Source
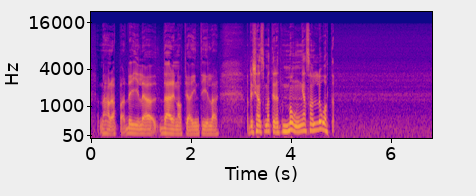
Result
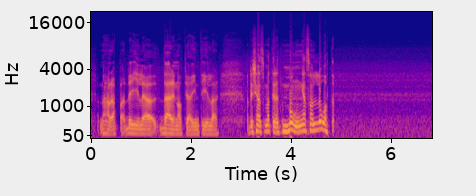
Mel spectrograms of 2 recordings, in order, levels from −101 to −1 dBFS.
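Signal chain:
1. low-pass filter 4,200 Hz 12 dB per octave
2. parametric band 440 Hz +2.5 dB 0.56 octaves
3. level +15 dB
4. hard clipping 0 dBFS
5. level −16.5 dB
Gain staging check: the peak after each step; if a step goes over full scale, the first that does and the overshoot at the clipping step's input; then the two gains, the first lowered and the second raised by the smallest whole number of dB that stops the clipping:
−11.5, −10.5, +4.5, 0.0, −16.5 dBFS
step 3, 4.5 dB
step 3 +10 dB, step 5 −11.5 dB

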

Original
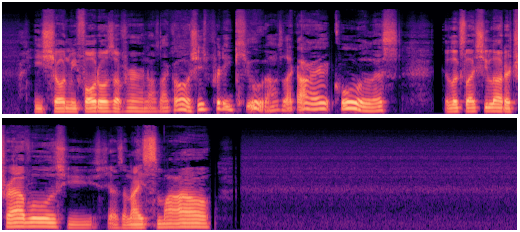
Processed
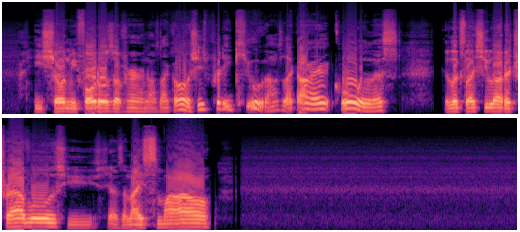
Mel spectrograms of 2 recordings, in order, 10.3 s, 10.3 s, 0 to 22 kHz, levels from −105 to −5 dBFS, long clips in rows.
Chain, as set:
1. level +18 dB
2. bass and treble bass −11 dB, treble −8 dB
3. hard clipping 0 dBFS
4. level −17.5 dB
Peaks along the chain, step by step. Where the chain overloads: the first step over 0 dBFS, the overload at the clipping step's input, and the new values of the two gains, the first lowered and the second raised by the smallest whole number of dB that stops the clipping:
+10.0, +9.0, 0.0, −17.5 dBFS
step 1, 9.0 dB
step 1 +9 dB, step 4 −8.5 dB

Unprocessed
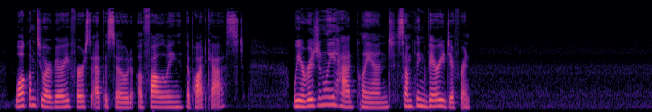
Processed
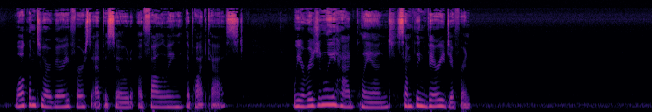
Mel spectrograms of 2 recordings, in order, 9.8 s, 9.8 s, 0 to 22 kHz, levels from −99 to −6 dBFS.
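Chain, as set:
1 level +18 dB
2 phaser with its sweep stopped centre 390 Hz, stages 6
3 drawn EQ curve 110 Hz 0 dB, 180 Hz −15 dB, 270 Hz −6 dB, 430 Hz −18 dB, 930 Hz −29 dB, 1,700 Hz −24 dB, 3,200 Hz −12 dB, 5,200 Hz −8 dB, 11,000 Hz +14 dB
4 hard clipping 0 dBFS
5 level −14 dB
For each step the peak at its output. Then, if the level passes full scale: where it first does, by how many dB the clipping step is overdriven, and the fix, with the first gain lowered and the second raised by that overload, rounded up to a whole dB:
−5.0, −9.5, −5.0, −5.0, −19.0 dBFS
no step passes full scale

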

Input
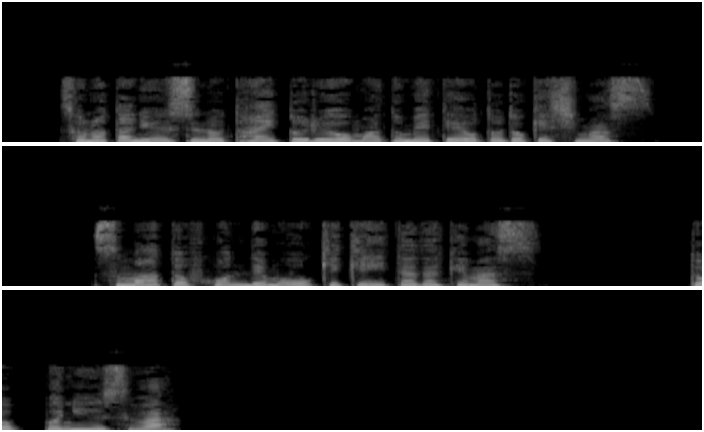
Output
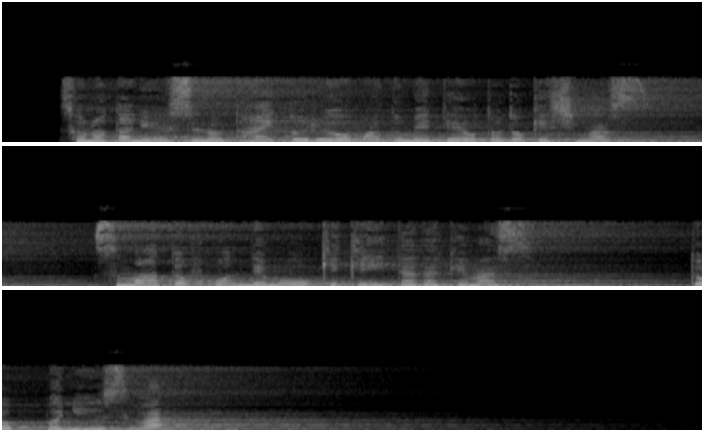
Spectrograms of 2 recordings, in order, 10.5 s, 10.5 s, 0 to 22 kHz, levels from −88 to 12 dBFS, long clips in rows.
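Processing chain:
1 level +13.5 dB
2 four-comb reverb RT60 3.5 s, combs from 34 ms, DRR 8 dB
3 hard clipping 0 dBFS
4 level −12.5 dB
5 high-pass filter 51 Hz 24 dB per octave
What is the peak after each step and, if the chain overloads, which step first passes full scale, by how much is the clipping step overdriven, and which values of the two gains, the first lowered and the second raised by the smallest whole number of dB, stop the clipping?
−5.0, −5.0, −5.0, −17.5, −16.5 dBFS
no step passes full scale

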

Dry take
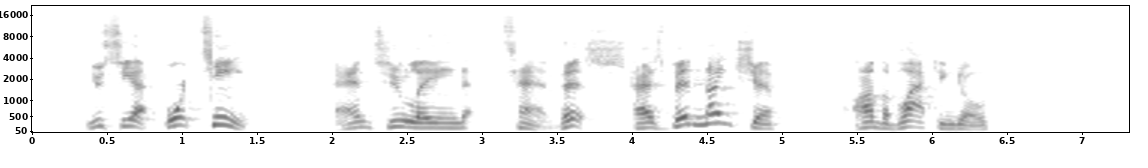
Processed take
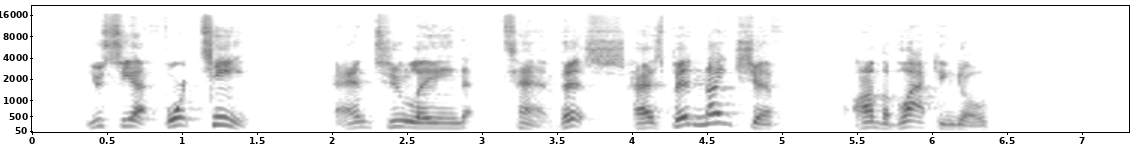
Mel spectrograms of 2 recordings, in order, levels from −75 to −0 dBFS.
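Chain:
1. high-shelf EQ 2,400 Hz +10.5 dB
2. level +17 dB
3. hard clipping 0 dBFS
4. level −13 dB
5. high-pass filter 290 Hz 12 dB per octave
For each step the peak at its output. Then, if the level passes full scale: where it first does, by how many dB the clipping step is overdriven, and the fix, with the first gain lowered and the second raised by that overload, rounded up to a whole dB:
−20.0, −3.0, −3.0, −16.0, −16.0 dBFS
no step passes full scale

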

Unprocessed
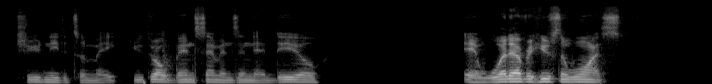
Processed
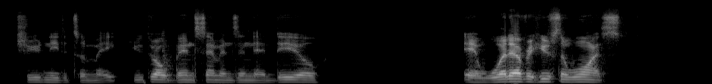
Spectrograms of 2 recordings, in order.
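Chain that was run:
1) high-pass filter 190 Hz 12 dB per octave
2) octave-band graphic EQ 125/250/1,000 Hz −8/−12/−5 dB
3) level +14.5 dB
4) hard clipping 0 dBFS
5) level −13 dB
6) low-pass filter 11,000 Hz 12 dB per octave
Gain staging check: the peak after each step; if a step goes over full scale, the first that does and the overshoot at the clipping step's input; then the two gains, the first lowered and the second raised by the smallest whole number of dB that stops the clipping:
−7.5, −10.5, +4.0, 0.0, −13.0, −12.5 dBFS
step 3, 4.0 dB
step 3 +10.5 dB, step 5 −9 dB

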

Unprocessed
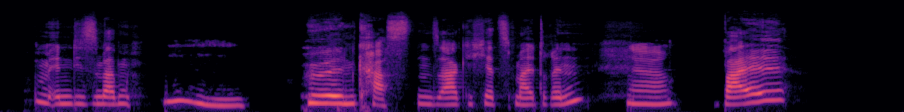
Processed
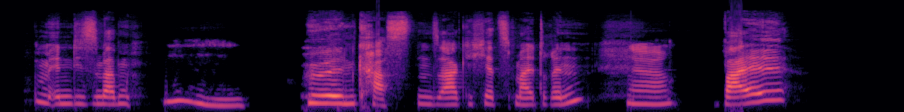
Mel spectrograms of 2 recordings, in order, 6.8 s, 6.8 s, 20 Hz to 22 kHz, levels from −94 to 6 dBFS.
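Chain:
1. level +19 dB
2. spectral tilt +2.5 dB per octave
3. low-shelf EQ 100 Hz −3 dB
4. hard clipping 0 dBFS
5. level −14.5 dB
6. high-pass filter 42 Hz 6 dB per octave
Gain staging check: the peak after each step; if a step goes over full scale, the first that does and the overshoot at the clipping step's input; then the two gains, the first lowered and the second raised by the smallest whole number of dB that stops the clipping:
+2.5, +4.0, +4.0, 0.0, −14.5, −14.5 dBFS
step 1, 4.0 dB
step 1 +15 dB, step 5 −10.5 dB

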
